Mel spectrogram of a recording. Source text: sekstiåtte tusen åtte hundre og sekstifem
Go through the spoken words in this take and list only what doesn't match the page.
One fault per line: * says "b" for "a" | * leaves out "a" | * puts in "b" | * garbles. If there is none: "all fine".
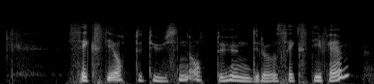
all fine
